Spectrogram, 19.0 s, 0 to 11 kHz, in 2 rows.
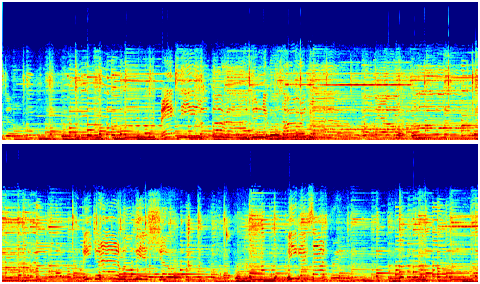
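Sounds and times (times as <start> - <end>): acoustic guitar: 0.0 - 19.0
rolling banjo: 0.0 - 19.0
strummed mandolin: 0.0 - 19.0
harmonica wailing: 0.4 - 11.4, 17.3 - 19.0.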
